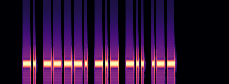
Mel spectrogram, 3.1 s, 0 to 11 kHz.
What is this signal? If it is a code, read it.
Morse code, heard as a keyed tone, about 34 wpm, 700 Hz. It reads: N9KDW
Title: USA Call Signs Repeated 3x 35wpm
